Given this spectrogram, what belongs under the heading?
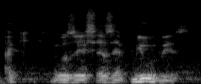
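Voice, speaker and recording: A man's voice: fairly low pitch, fairly quick, warm tone, slight background noise. A man with a Northeastern Brazilian accent teaching an online class in an informal way, asking the students questions and repeating words as he explains. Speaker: teacher of a cordel literature course.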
